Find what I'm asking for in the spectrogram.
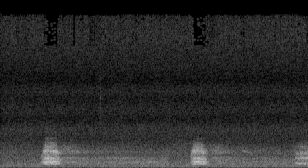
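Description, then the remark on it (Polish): Three loud, hoarse barks from a roe deer, evenly spaced about two seconds apart, each short and rough-edged, standing out over a faint steady background hiss with no talking. “A może gdzieś pomiędzy traw albo drzew usłyszymy głośne szczekanie? O, właśnie, jest. Należące do sarny.”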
